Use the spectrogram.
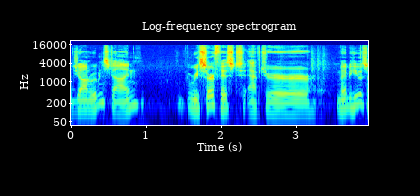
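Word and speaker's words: Rubinstein: Is it Stein? It's Ein. That's really? Steen? Stein. I thought it was Rubenstein. It's E-I-N. So well, it can go either way. Germanic pronunciation would be Stein. I've been saying Steen.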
